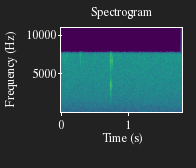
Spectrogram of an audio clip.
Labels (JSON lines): {"label": "ambient", "recorder": "HydroMoth"}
